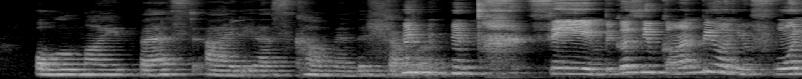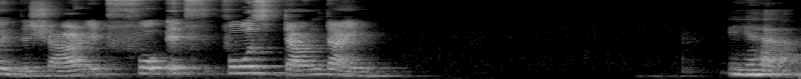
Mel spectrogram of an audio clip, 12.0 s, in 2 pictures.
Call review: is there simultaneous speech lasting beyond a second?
No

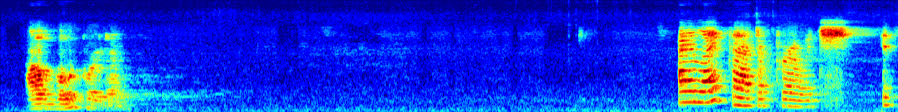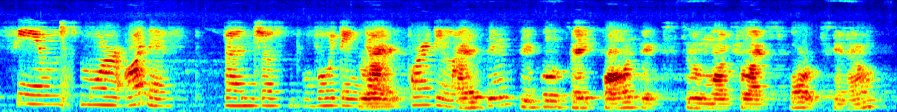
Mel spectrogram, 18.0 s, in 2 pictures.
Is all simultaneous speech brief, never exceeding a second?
Yes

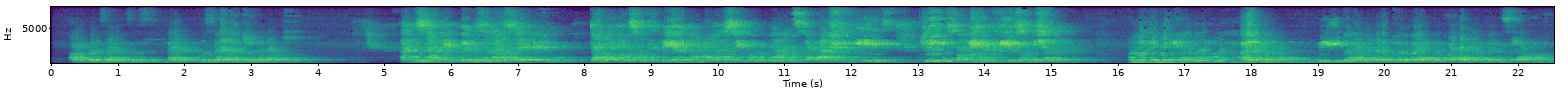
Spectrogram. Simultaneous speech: No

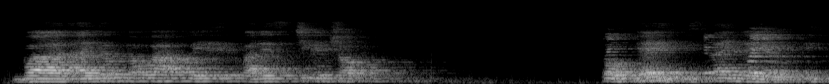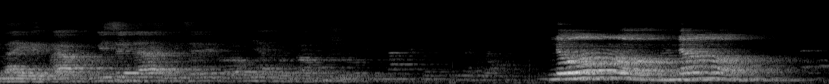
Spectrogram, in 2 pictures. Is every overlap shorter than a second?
Yes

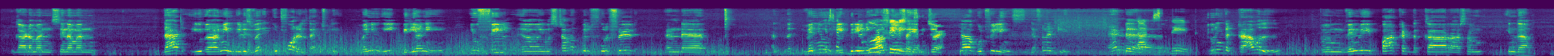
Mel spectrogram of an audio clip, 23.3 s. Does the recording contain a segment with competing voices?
Yes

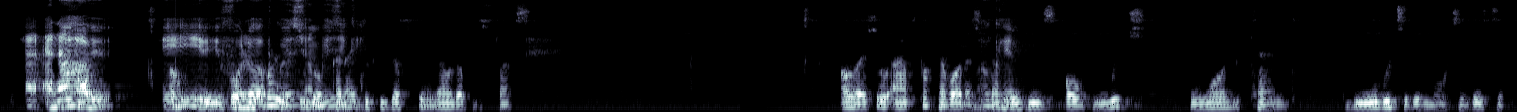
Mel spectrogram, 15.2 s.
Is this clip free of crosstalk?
No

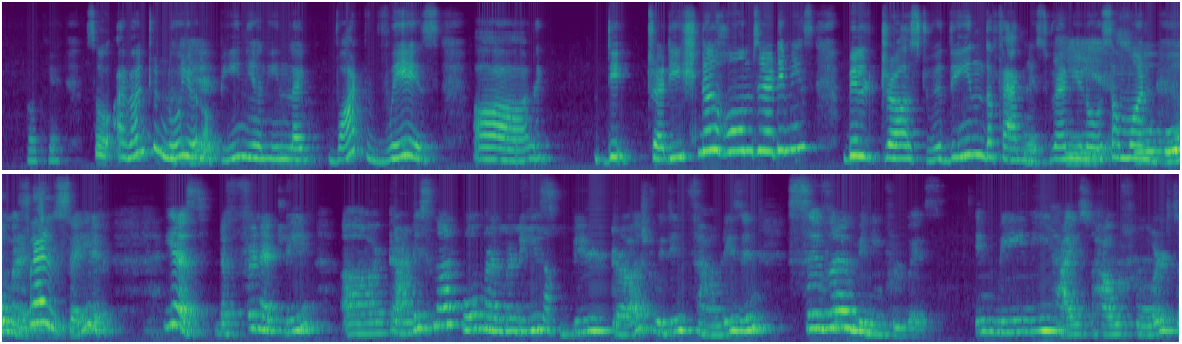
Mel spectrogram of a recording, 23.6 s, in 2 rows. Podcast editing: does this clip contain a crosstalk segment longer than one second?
Yes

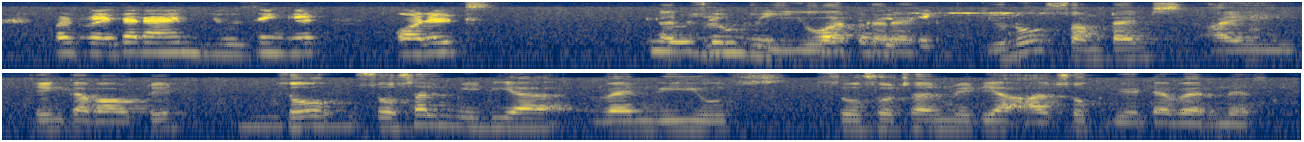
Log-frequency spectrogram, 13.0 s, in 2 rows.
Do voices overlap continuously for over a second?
Yes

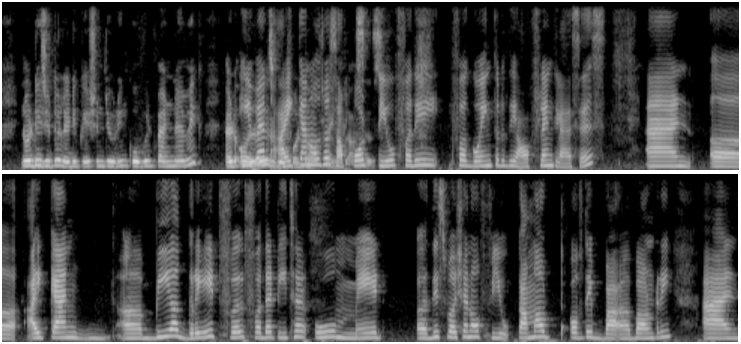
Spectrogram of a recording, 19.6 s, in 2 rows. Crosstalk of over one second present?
Yes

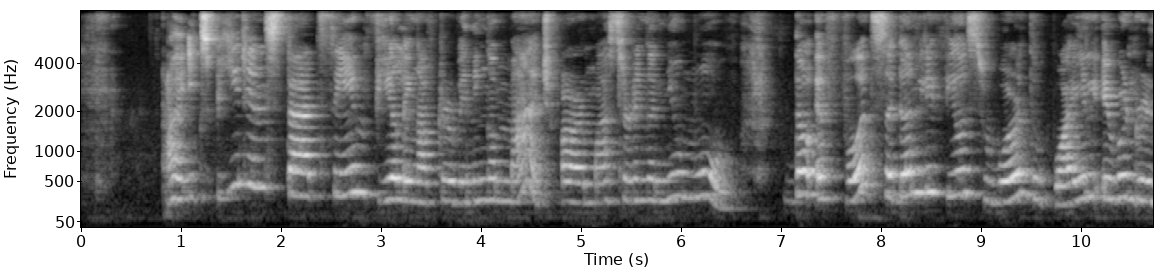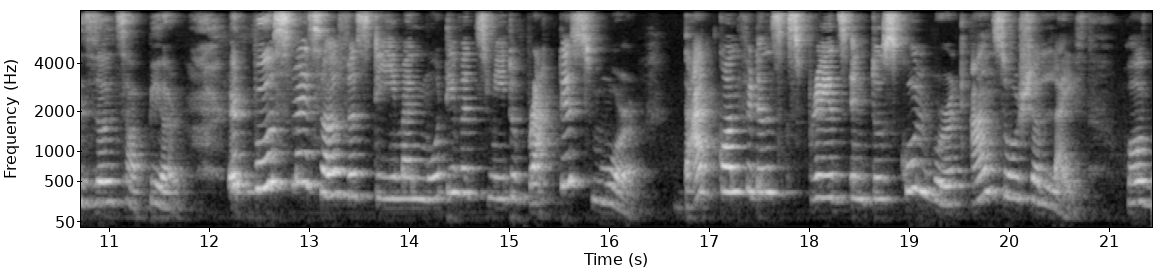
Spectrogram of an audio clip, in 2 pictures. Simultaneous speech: No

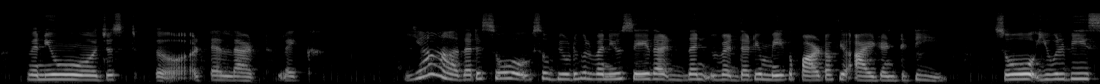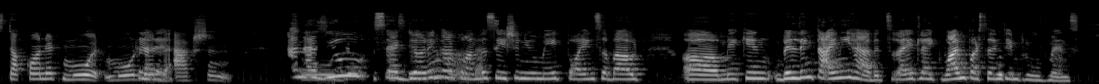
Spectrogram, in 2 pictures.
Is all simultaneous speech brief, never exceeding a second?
No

